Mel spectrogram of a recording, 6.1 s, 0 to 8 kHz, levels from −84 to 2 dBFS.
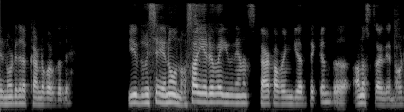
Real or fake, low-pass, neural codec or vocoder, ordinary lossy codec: fake; 7.2 kHz; codec, 16 kHz, 1 kbps, X-Codec, HuBERT features, trained on LibriSpeech; MP3, 48 kbps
